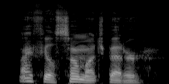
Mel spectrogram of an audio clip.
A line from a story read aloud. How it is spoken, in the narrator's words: said Emily, sagging wearily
